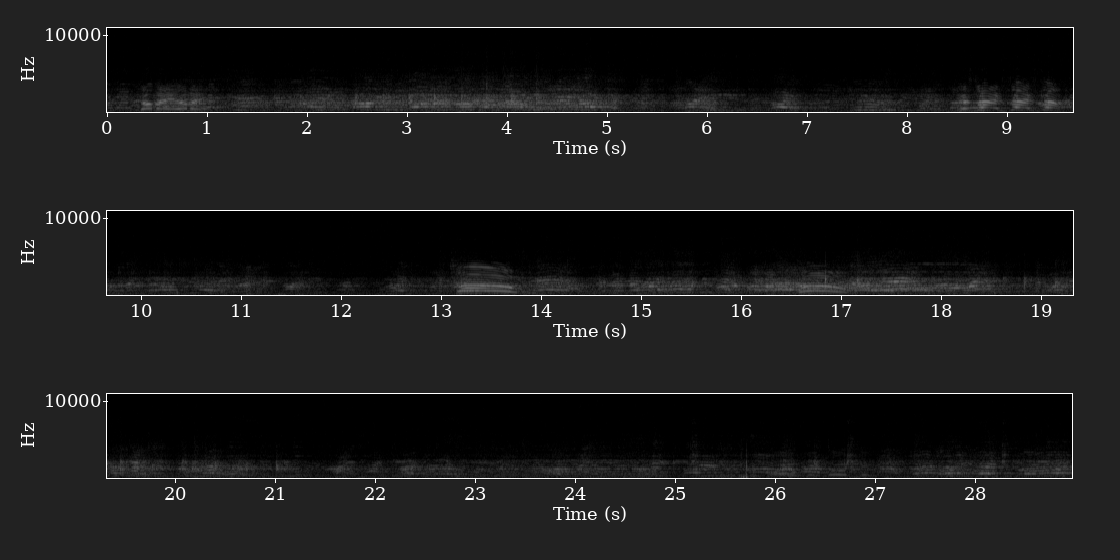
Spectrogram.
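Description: A crowd of men and women cheers and shouts encouragement in a large echoing hall.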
